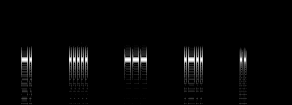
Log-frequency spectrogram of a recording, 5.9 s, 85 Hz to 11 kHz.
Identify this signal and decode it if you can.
Morse code, heard as a keyed tone, about 30 wpm, spaced as for 10 wpm, 700 Hz. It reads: N5OLI
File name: Lesson 17g - Letter u - Call Signs 30wpm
